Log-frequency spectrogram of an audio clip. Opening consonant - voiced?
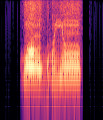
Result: yes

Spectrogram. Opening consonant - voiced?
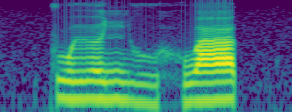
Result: no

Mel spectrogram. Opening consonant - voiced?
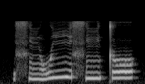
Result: no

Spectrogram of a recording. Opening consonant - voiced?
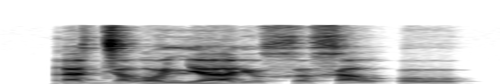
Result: yes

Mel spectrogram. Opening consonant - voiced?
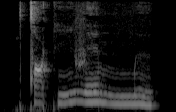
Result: no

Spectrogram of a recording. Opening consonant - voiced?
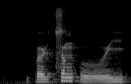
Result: no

